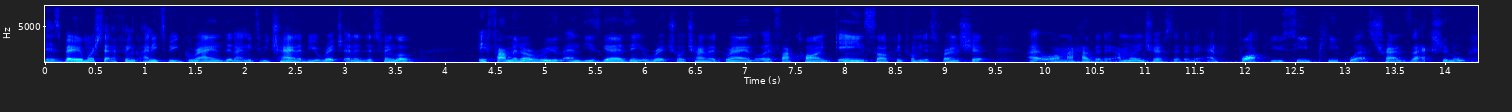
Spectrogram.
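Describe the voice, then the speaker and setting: A man with an animated tone, lively intonation and a very fast pace, on a very clean recording with a silent background. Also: medium pitch for a man. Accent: London. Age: 20s. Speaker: podcast host. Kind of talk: casual monologue podcast.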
